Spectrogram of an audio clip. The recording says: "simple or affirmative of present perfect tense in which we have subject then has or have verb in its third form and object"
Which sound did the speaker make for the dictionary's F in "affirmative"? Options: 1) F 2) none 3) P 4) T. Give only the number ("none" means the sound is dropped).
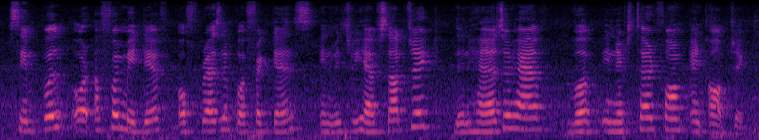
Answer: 1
